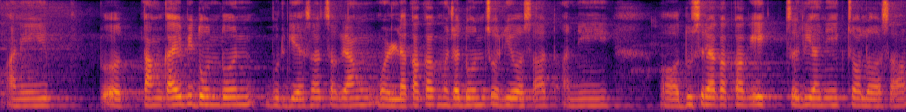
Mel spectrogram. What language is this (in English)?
Konkani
